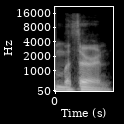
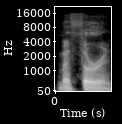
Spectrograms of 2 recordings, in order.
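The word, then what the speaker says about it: Mathurin: uh whose name i've already forgotten how to pronounce uh benedict oh my theorem my thurin yeah thank you goes to the other pacers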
